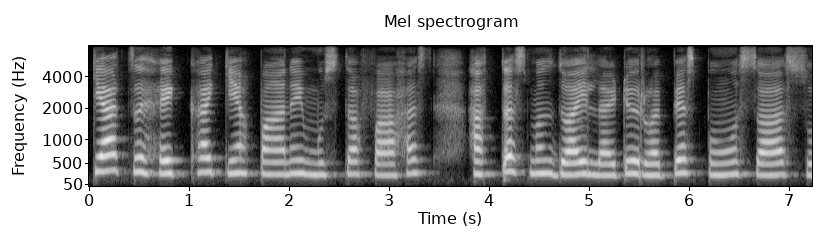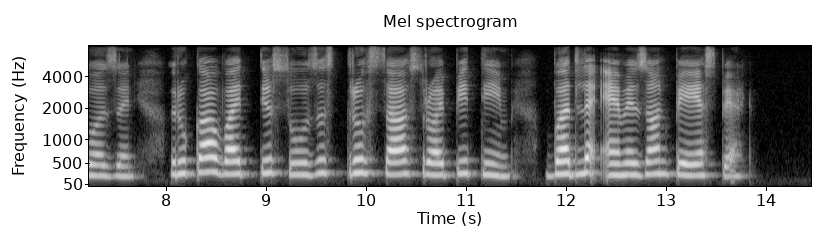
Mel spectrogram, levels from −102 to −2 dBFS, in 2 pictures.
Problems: constant background noise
